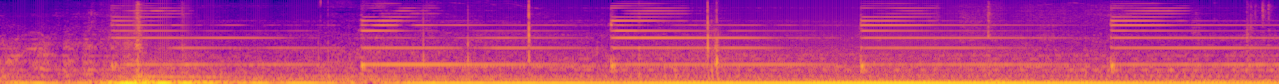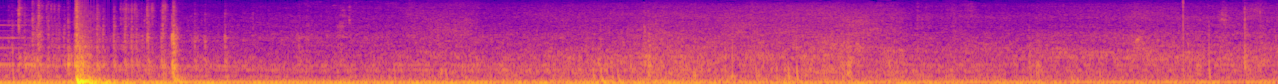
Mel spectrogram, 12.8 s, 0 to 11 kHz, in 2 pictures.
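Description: The 2016 Dodge Grand Caravan's 3.6-litre V6 is started with the key: it cranks and catches within the first second, runs at a raised cold-start idle, then settles to a steady lower idle. A dashboard warning chime dings repeatedly for the first several seconds. A single sharp knock, the loudest sound, comes just before the chiming stops about seven seconds in.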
